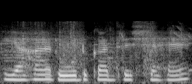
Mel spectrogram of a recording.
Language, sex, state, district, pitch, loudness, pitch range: Hindi, female, Uttar Pradesh, Lucknow, 215 Hz, -14 LUFS, 210-225 Hz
